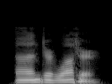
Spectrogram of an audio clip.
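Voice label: "underwater", English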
